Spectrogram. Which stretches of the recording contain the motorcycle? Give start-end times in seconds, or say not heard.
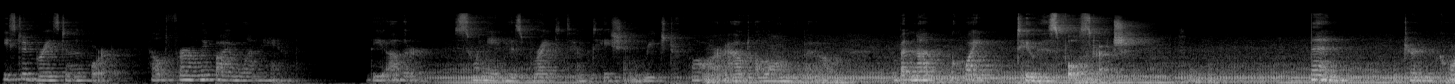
4.2-14.5.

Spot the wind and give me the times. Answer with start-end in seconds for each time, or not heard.
7.0-14.5.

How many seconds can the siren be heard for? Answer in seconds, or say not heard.
not heard.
